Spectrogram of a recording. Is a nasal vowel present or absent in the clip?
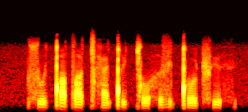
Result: absent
